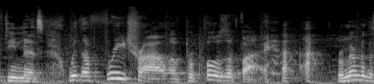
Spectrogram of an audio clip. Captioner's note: laughs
